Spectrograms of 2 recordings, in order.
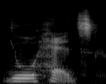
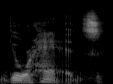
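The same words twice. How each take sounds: First: The r at the end of 'your' is silent. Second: The r at the end of 'your' is pronounced. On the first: "We don't pronounce the R in in in British English" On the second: "in American English, you'll say your your heads"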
